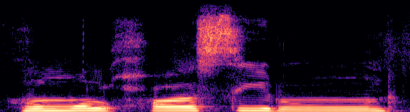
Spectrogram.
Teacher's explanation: خا کے اوپر کھڑا زبر ایک الف کے برابر کھینچ کے ادا کریں گے۔ واو ساکن سے پیچھے پیش ایک الف کے برابر کھینچ کے ادا کریں گے۔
